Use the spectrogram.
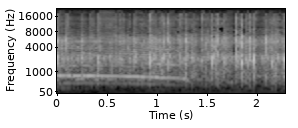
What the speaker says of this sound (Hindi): आप सबकी भरपूर तालियों से।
